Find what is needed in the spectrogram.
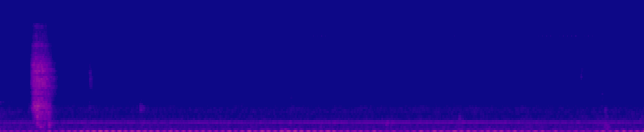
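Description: Low background hum that pulses rapidly and evenly, with a faint thin steady tone above it. A short breathy noise comes about half a second in.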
